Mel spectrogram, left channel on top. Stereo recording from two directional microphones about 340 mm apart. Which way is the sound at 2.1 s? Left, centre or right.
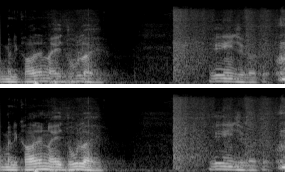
Centre.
